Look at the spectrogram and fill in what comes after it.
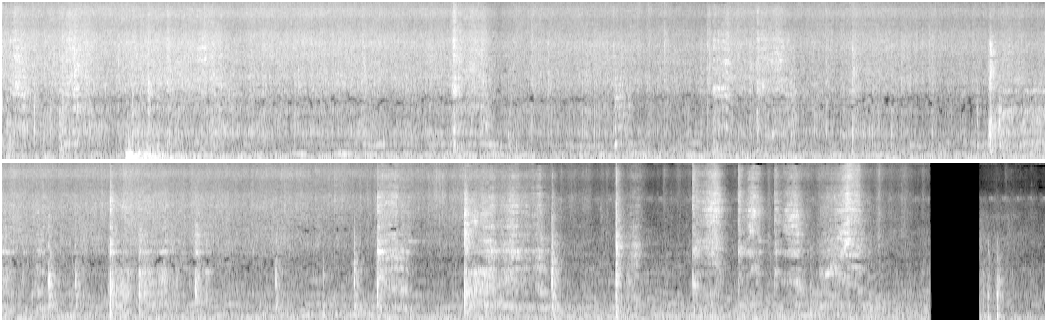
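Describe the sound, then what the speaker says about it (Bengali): Cauliflower sizzles in a hot pan while a spatula scrapes and stirs repeatedly, the frying hiss steady under irregular clatters, with a brief silence near the end. "আমার কপিটা ভাজা হয়ে গেছে, এবার আমি"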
